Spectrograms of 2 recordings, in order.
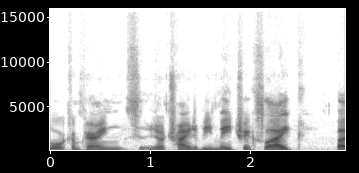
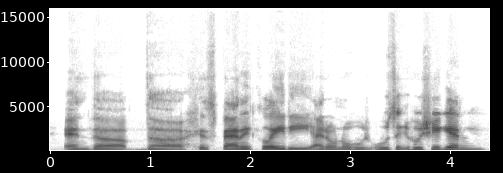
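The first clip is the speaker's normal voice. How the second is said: ordinary delivery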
